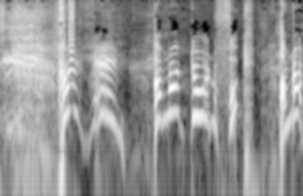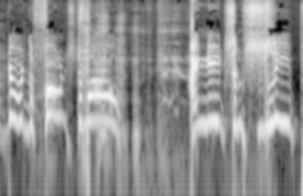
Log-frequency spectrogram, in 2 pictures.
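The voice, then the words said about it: Imitates another person's voice. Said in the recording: “In my best Doan voice.”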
